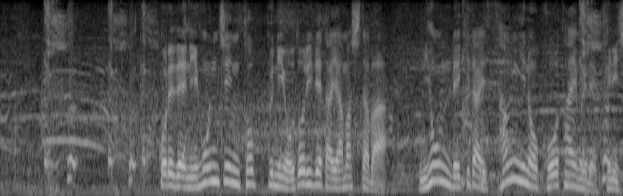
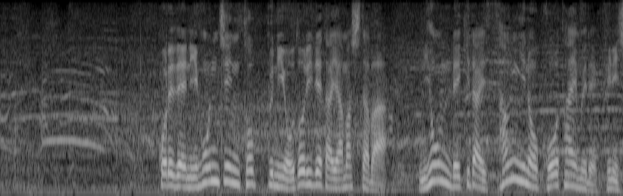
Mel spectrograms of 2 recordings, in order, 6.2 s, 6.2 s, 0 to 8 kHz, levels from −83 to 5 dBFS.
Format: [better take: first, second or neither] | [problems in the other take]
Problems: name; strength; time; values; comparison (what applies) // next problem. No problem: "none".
second | background sound (Cough); 12 dB below the speech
